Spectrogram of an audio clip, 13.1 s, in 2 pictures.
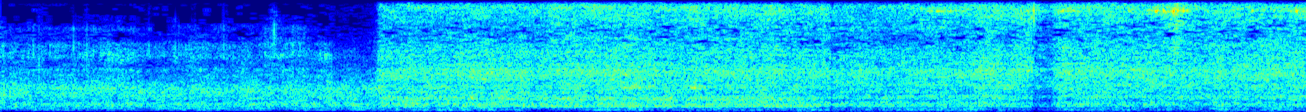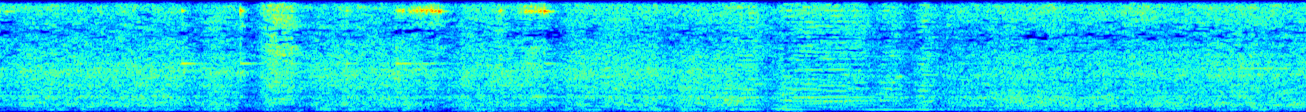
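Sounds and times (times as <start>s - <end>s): mechanical workshop noise: 5.0s - 10.1s.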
